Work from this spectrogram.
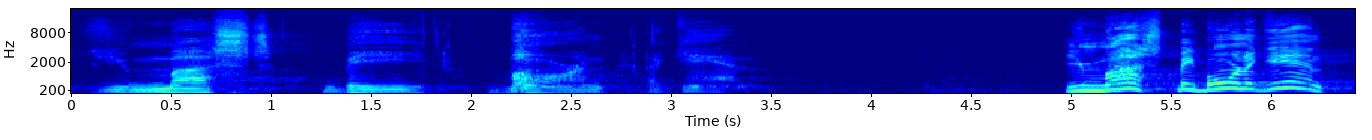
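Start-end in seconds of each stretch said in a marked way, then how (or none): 0.1-3.2 slow hushed whisper, much softer. Acted. Preacher quoting Jesus to Nicodemus, soft slow whisper. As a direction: breathe the words like a secret.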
